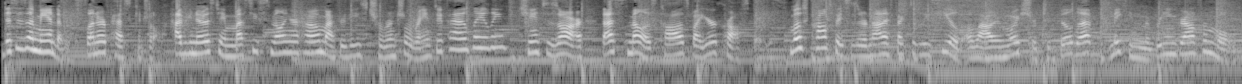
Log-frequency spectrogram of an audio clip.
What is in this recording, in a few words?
female; Kiefer Landscaping; Crawlspace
